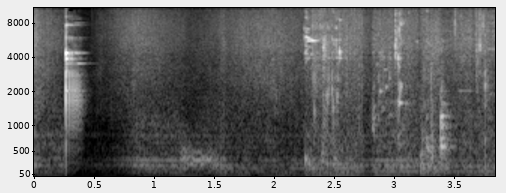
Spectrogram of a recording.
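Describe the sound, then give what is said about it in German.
A single bright clink of glasses touching in a toast rings out near the start, followed by quieter rustling and faint handling sounds; no one speaks. “Prost.”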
